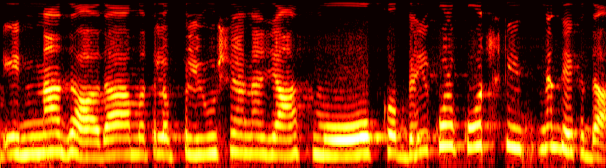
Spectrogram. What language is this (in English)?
Punjabi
